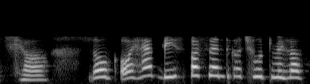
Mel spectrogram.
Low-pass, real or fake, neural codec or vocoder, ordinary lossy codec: 3.6 kHz; fake; codec, 16 kHz, 0.8 kbps, ZipCodec; none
